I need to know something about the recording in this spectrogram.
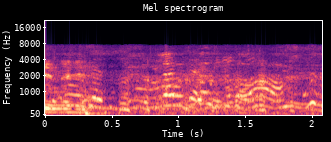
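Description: Several people talking at once in low chatter, with no single clear speaker.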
